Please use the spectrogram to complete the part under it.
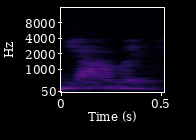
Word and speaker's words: Yahweh: 所以所有你按照希伯来文的读音的这个规则，应该读成 yahweh，但是犹太人呢从来不这样子的读，好，那么他们只敢读成 adonai。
